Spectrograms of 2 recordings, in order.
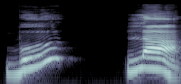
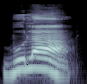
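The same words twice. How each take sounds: First: बुला drawn out very slowly, each sound held; slow syllable-by-syllable reading. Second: Said in the usual way. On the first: Shown as a demonstration. Teacher spelling बुला aloud slowly for pupils. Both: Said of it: "मेरे तरीके पे गौर करना है".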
